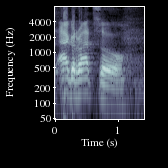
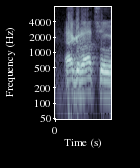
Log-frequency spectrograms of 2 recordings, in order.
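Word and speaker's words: agorazo (ἀγοράζω): The first one, and I'm going to try to pronounce this, is agorazo. Agorazo, it comes from the Greek noun for the marketplace, or the agora.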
